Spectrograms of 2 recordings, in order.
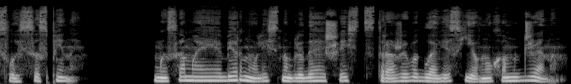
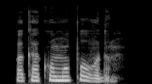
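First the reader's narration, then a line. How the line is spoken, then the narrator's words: Cold question. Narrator (Russian): холодно спросила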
